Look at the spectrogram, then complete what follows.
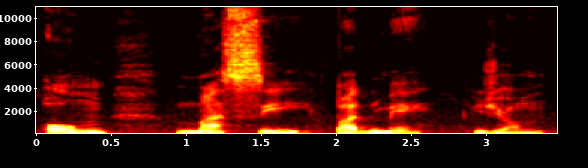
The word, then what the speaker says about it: Om Mani Padme Hum: Tonight, we have in store the practice with the mantra OM MANI PADME HUM that Samael has asked us to pronounce OM MASI PADME HUM.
